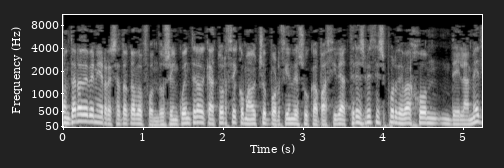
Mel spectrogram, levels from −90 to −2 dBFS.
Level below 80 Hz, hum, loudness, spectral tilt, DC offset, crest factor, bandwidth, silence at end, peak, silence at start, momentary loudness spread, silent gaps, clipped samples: -42 dBFS; none; -16 LUFS; -6 dB/octave; under 0.1%; 14 dB; 8.4 kHz; 0 s; -2 dBFS; 0 s; 4 LU; none; under 0.1%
